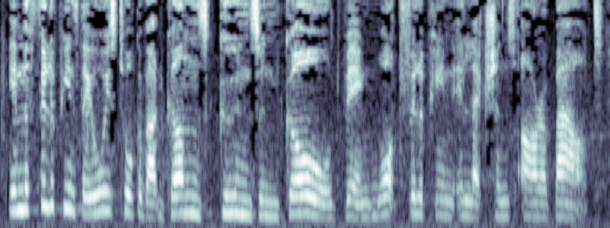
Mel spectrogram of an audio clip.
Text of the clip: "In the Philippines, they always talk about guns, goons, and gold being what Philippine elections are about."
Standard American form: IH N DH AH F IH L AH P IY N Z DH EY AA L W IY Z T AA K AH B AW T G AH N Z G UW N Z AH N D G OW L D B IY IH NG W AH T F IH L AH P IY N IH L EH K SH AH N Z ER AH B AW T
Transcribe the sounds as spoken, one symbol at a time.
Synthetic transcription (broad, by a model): IH N DH AH F IH L AH P IY N Z DH EY AA L W IY Z T AA K AH B AW T G AH N Z G UW N Z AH N G OW L D B IY IH NG W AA T F IH L AH P IY N IH L EH K SH AH N Z ER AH B AW T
